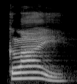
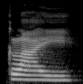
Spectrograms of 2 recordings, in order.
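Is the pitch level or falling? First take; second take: falling; level. First: The pitch rises slightly then falls. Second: The pitch stays level and mid. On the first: It means near. "glai means near" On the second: It means far. "Glai means far"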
